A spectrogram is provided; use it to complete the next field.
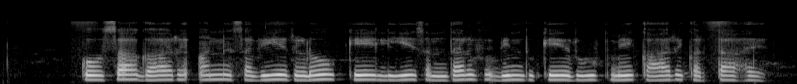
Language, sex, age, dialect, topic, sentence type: Hindi, female, 18-24, Awadhi Bundeli, banking, statement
